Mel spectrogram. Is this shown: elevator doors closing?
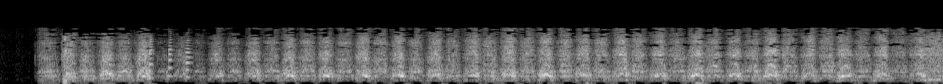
no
